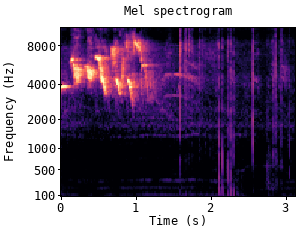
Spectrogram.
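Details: Double-collared seedeater in the wild, singing grego-style against rivals: a quick high twittering phrase in the first second, then quiet hum broken by several sharp clicks and knocks.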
